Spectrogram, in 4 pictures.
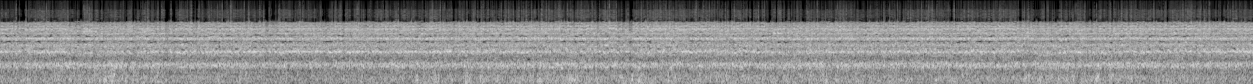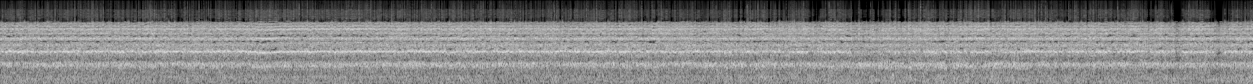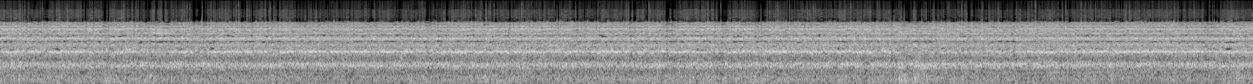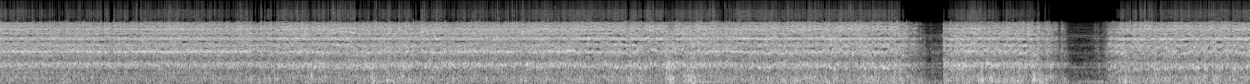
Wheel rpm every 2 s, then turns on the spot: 230, 230, 230, 230, 230, 230, 230, 230, 230, 230, 230, 230, 230, 230, 230, 240, 230, 230, 230, 240, 230, 230, 220, 140, 130.
none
